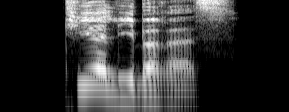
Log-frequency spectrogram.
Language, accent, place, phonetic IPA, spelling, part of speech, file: German, Germany, Berlin, [ˈtiːɐ̯ˌliːbəʁəs], tierlieberes, adjective, De-tierlieberes.ogg
- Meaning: strong/mixed nominative/accusative neuter singular comparative degree of tierlieb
